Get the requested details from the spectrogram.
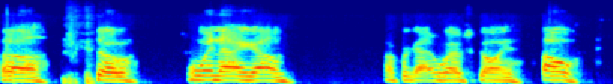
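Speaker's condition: ALS; wheelchair use when traveling

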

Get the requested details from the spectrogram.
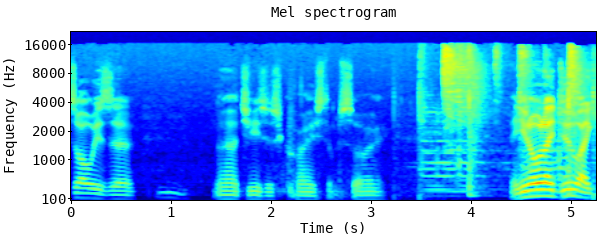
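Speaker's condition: No condition

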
